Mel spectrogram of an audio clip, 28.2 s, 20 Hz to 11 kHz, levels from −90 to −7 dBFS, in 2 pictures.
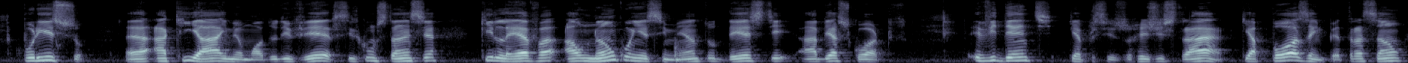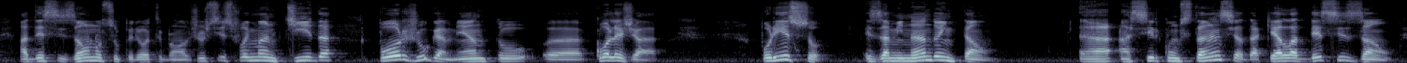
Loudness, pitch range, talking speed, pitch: -34 LUFS, 130-165 Hz, 100 wpm, 145 Hz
